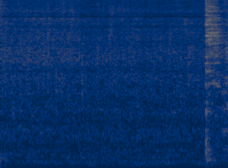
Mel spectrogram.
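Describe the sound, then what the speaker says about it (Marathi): Plenty of chopped onion fries in a pan with a quiet, steady sizzle, ending in a sudden sharper scrape or hiss of stirring near the end. "कांदा आपण व्यवस्थित भाजून घ्यायचा आहे बघा।"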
